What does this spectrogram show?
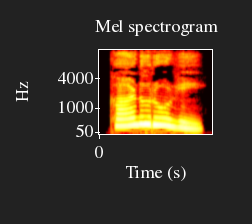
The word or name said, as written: ಖೊಟ್ಟಿರೊಟ್ಟಿ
